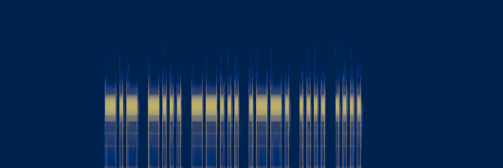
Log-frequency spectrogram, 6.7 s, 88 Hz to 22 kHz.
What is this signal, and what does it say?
Morse code, heard as a keyed tone, about 25 wpm, 700 Hz. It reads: KB7PHH
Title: USA Call Signs - 6 Characters - Repeated 3x - 25wpm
